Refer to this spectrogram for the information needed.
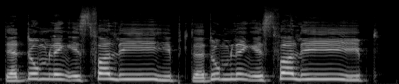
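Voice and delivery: high sing-song playground taunt; teasing. A narrator's reading. Gebhard teases his brother in love, sing-song taunting. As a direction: chant it high to needle him. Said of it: "Gebhard neckte ihn".

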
